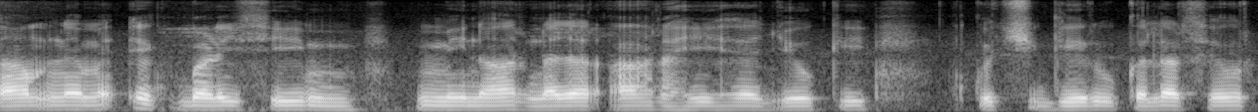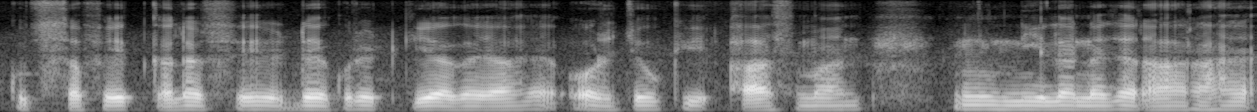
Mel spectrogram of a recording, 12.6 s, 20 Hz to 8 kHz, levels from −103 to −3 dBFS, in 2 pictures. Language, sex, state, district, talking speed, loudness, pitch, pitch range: Hindi, male, Jharkhand, Jamtara, 160 wpm, -20 LUFS, 105 Hz, 100-105 Hz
